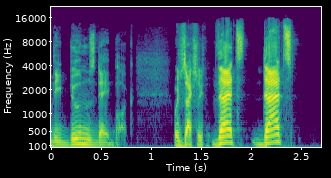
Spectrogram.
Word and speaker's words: Domesday: Spelled Domesday, even though it's pronounced Doomsday. The point of the Doomsday Book was to list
